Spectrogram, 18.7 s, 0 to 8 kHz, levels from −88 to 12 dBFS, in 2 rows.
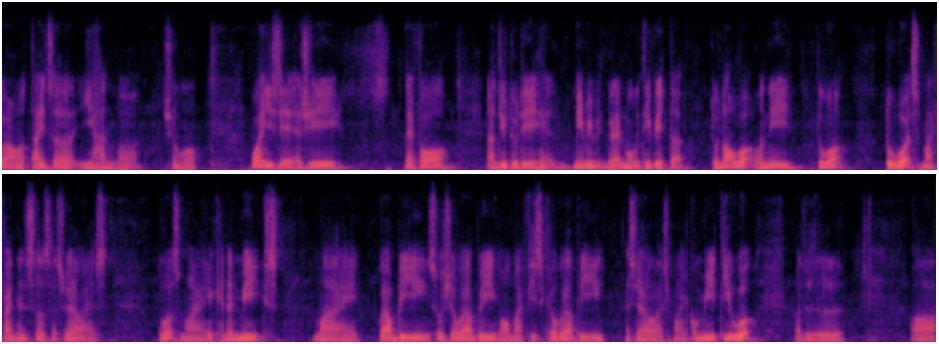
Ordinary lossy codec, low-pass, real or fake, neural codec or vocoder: Opus, 16 kbps; 7.2 kHz; fake; codec, 16 kHz, 4.8 kbps, FACodec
